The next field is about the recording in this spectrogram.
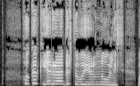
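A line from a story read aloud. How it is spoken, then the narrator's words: Exclaimed. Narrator (Russian): воскликнула она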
